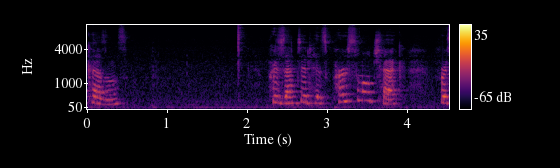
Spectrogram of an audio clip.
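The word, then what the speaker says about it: Couzens: u.s senator james j cousins yes i looked up how to pronounce his name he says just like cousins presented his personal check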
